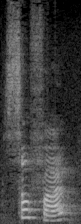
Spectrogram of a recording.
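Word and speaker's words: sofa: ustedes de aprender porque el lituano es sofá sofá como pueden ver a la palabra la pronuncia de una manera muy muy similar No es igual pero es muy similar simplemente a la a esa más corta no lleva ningún acento en el lituano bueno acento escrito porque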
